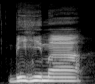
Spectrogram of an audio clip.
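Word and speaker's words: بِهِمَا: Bihi, bihima, bihim.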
